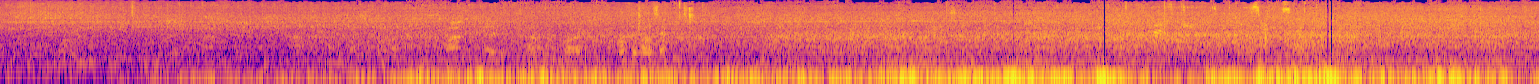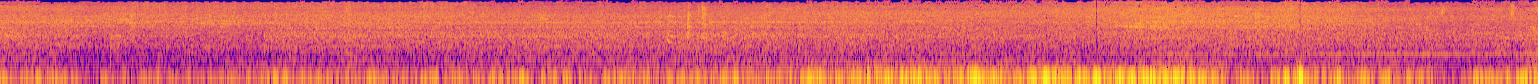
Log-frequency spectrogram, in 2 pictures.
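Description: Wind buffeting the microphone: a gusting low rumble that sets in a few seconds in and swells and dips, strongest around the middle and again near the end.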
